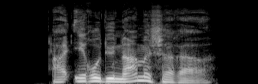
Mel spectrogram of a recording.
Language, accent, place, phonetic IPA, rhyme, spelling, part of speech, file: German, Germany, Berlin, [aeʁodyˈnaːmɪʃəʁɐ], -aːmɪʃəʁɐ, aerodynamischerer, adjective, De-aerodynamischerer.ogg
- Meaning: inflection of aerodynamisch: 1. strong/mixed nominative masculine singular comparative degree 2. strong genitive/dative feminine singular comparative degree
